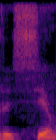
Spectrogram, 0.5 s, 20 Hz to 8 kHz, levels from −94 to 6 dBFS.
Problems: low volume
